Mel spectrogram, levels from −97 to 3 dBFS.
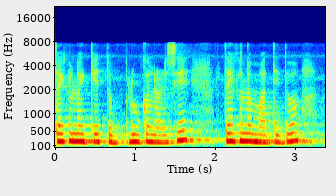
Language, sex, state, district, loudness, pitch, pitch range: Nagamese, female, Nagaland, Dimapur, -12 LUFS, 220 Hz, 210-230 Hz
